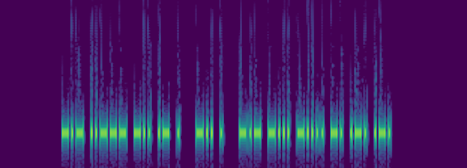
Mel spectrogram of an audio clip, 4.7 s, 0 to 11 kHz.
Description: Morse code, heard as a keyed tone, about 51 wpm, 700 Hz. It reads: K2DAE DE KB6NRR
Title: USA Callsign DE Callsign 50wpm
